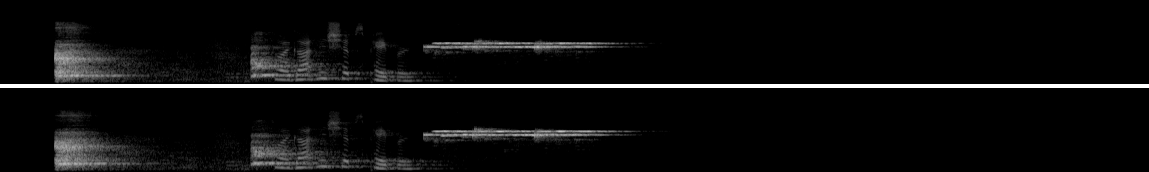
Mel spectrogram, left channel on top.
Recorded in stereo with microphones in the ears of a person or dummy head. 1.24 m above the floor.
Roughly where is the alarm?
Centre.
